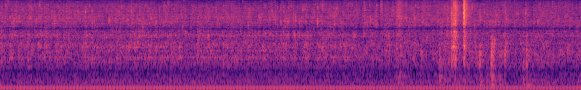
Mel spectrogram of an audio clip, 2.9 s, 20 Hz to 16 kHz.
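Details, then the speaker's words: Odyssea CFS 500 canister filter pump after cleaning, priming run of about 30 seconds: steady low hum with gurgling, sputtering bursts from air still trapped in the canister; turned off to purge. "After it runs for about 30 seconds or so, then I'll turn it off and let it purge out some more air."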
